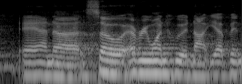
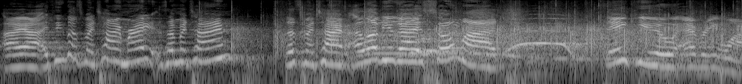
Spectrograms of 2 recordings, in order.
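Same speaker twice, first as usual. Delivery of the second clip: much louder, higher excited goodbye; comic thanking the crowd as her set ends; loud sign-off; 13 semitones higher, 11 dB louder than usual. Real, not acted. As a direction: project the thanks to the back row. Loud wrap-up to audience.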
